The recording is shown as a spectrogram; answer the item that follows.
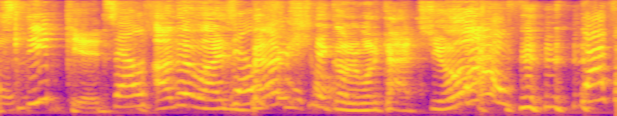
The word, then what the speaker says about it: Belsnickel: Belschnickel will catch you.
